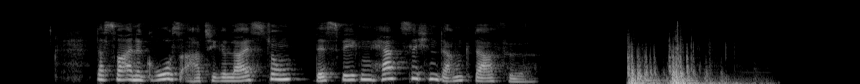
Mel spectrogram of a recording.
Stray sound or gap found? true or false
true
